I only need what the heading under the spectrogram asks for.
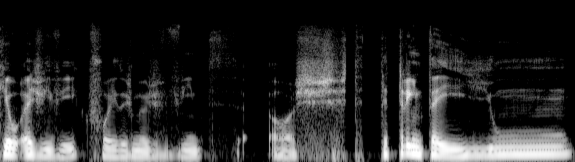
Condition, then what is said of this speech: Stuttering. Eu já tive atuações que eu não gaguejei uma única vez.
